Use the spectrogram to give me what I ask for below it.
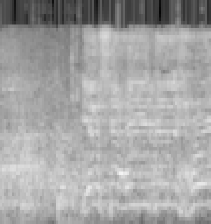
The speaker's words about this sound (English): Crowds at one protest chanted, "Martyr of Hula, we'll not forget you. Child of Hula, we won't forget you. Bashar is responsible for your killing."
